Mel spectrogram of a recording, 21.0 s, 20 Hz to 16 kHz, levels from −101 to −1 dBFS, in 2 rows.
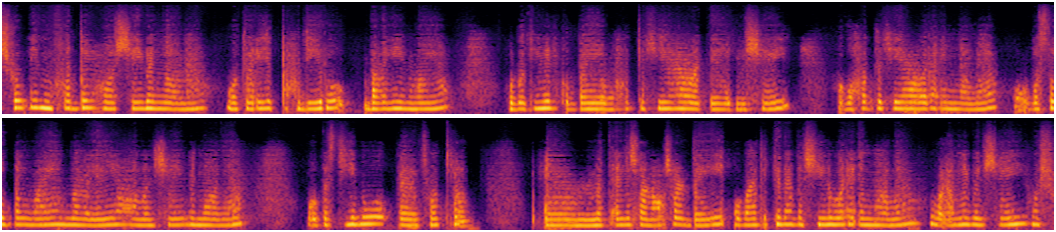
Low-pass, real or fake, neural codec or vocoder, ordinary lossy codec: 14.4 kHz; fake; codec, 44.1 kHz, 0.9 kbps, DAC; AAC, 48 kbps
